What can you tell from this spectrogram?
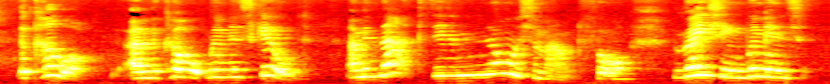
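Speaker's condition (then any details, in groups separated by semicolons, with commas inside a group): MND, mild; speech slightly affected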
